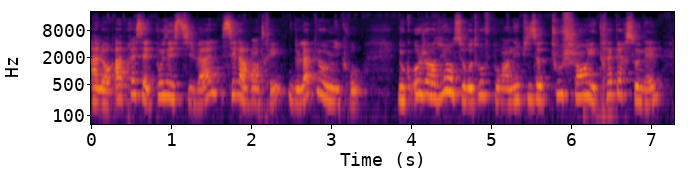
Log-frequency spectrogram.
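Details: Adult female podcast host; normal voice.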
